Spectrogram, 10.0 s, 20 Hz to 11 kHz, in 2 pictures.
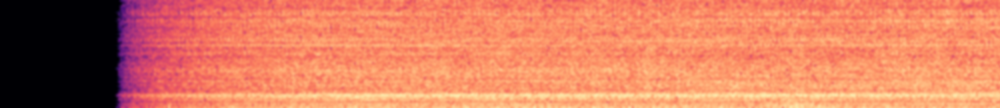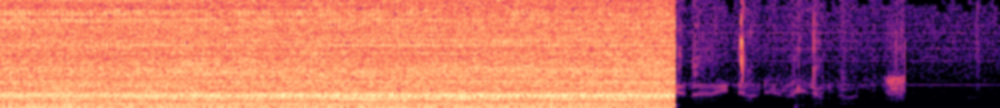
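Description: Steady jet aircraft noise, a loud rushing hum with a low steady drone, as heard in a KC-135 cockpit. It fades in within the first second and cuts off abruptly about eight seconds in.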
